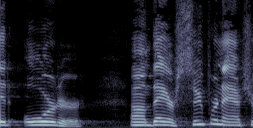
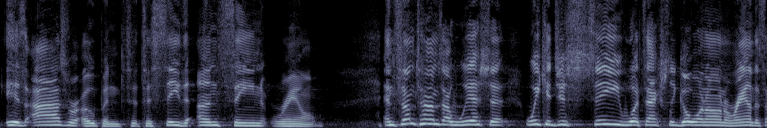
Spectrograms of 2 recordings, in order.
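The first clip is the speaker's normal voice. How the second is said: ordinary delivery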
